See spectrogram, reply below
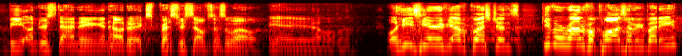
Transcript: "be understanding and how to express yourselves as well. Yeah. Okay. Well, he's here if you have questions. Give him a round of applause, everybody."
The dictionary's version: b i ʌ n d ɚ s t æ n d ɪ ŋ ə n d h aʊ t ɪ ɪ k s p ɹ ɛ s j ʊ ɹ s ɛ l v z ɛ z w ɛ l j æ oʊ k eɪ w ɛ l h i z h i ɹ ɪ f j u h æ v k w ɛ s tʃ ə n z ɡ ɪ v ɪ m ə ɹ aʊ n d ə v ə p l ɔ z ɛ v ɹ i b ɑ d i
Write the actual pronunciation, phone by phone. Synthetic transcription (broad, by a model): b i ʌ n d ɚ s t æ n d ɪ ŋ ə n h aʊ t ɪ ɪ k s p ɹ ɛ s j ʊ ɹ s ɛ l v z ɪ z w ɛ l j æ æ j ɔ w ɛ l h i z h i ɹ ɪ f j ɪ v k w ɛ s tʃ ə n z ɡ ɪ v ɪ ə ɹ aʊ n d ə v ə p l ɔ z ɛ v ɹ i b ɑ d i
